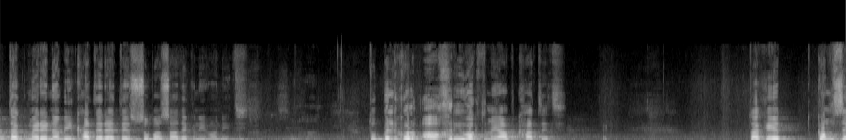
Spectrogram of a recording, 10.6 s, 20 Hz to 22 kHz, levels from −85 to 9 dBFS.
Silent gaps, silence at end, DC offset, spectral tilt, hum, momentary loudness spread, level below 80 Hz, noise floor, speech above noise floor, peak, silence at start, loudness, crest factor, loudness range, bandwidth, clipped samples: none; 0 s; under 0.1%; -4.5 dB/octave; none; 18 LU; -62 dBFS; -50 dBFS; 35 dB; 0 dBFS; 0 s; -15 LUFS; 18 dB; 8 LU; 15.5 kHz; under 0.1%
